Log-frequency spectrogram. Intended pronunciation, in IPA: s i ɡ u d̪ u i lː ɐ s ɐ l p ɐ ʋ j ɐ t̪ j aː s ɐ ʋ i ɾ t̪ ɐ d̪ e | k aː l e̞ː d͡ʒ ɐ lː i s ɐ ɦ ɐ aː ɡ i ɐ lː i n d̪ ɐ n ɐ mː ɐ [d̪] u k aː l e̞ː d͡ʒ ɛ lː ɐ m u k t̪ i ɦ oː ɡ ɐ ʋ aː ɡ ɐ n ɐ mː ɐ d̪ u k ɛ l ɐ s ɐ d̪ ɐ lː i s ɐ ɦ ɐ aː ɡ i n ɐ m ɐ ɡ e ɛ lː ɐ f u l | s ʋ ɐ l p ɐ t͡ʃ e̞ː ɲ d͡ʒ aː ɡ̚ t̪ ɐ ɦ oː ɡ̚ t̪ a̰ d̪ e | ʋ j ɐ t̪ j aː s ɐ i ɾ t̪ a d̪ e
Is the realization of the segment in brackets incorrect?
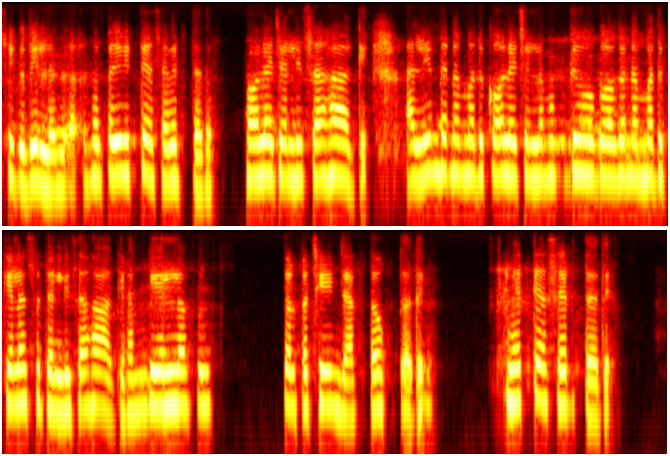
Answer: no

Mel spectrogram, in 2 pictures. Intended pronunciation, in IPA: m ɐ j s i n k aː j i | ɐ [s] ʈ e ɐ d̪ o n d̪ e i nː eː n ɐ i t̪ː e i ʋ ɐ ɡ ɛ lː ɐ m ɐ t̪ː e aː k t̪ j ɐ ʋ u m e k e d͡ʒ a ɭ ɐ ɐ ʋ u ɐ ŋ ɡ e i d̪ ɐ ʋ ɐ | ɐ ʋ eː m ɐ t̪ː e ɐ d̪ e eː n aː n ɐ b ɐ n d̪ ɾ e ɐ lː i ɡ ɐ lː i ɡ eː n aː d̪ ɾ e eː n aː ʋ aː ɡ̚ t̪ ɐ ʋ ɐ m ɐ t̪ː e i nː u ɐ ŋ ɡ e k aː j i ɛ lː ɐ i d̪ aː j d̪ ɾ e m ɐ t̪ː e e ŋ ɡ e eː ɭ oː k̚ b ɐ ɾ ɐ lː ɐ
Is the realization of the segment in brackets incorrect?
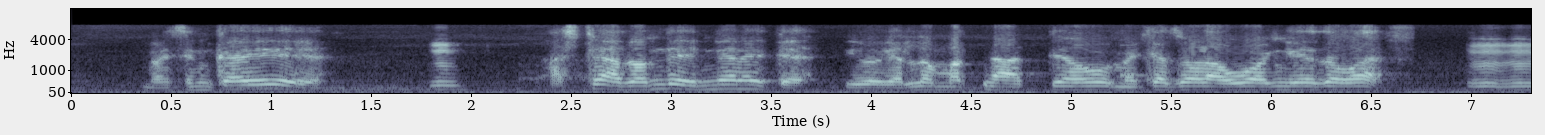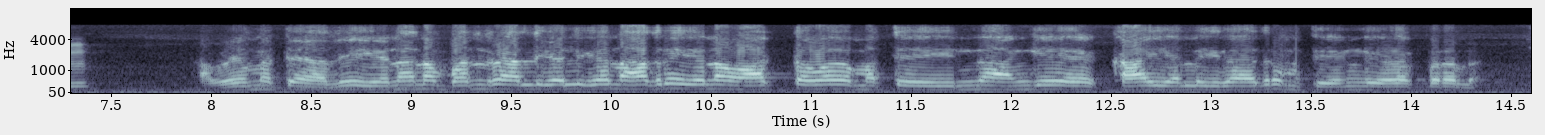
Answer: yes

